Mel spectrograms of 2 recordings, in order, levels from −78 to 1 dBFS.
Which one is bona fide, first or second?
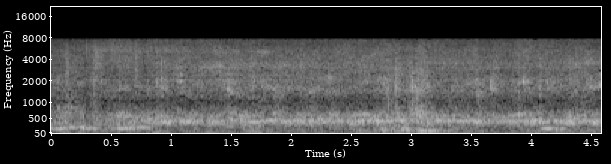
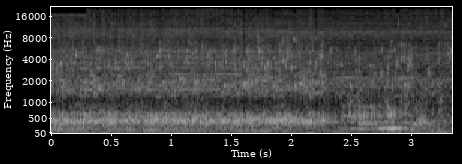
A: second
